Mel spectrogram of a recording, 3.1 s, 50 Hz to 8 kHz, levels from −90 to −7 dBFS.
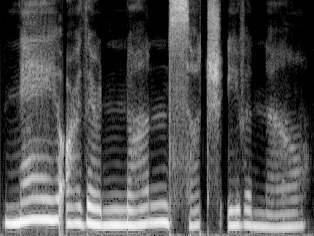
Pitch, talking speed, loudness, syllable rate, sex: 200 Hz, 135 wpm, -15 LUFS, 3.3 syllables/s, female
